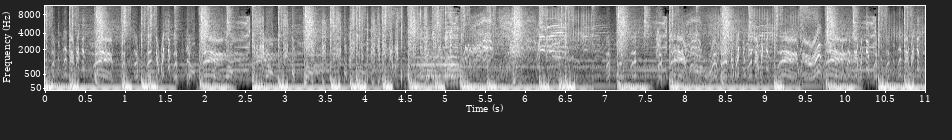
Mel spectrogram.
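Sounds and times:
hip hop beat with deep bass: 0:00.0 - 0:11.0
turntable scratching: 0:00.0 - 0:11.0.

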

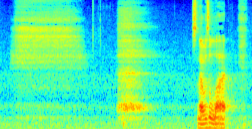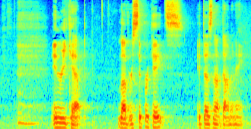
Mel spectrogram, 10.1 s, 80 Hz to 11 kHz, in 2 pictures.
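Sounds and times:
man breathing: 0:00.2 - 0:03.4, 0:04.8 - 0:06.1.

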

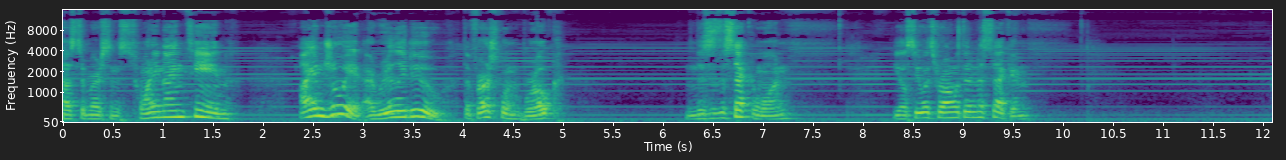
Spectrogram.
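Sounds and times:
electric toothbrush buzzing: 0:00.0 - 0:12.0.

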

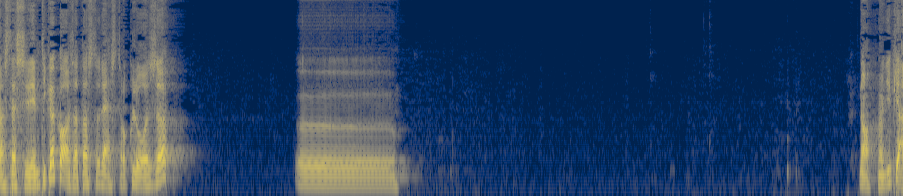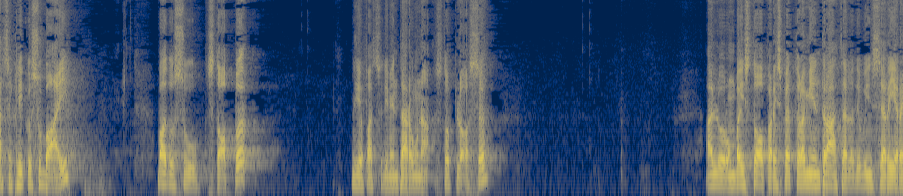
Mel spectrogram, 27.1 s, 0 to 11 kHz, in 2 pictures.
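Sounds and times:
computer mouse clicks: 0:09.6 - 0:10.9, 0:18.0 - 0:18.3, 0:22.2 - 0:23.0.

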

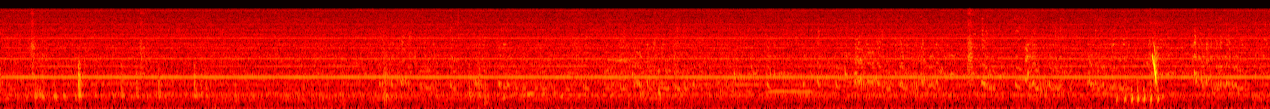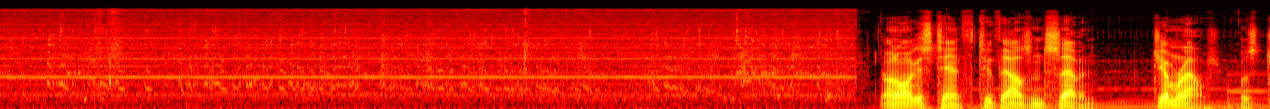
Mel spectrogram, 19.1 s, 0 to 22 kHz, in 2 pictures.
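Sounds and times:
faint high whine: 0:00.0 - 0:19.0.

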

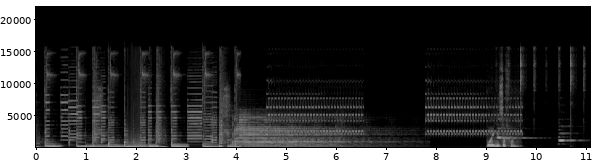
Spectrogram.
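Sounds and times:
mobile phone ringtone: 0:04.6 - 0:06.8, 0:07.8 - 0:10.0.

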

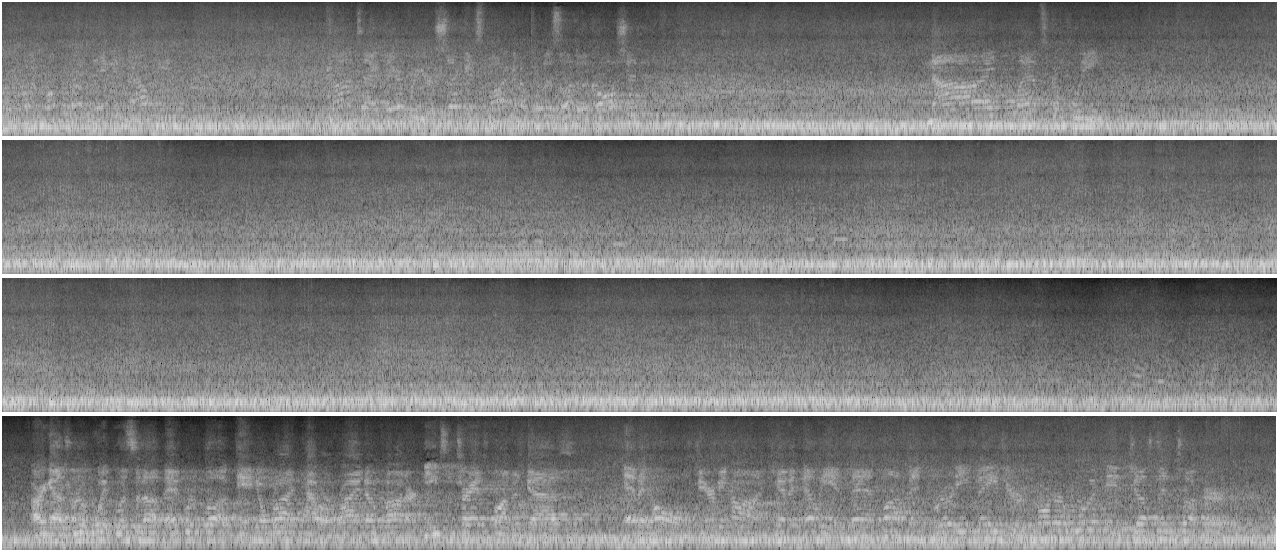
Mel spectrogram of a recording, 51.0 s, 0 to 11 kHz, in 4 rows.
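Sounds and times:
kart engines droning: 0:00.0 - 0:50.9.

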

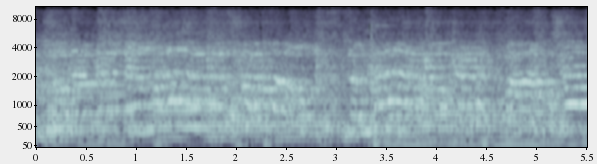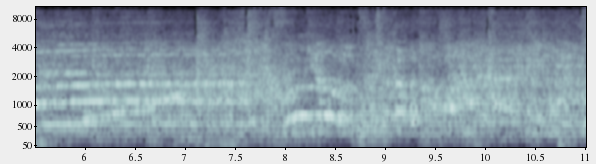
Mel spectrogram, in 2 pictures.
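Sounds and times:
pop song with woman singing: 0:00.0 - 0:11.0.

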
